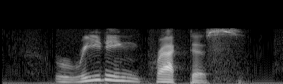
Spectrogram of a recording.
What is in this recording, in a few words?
reading practice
